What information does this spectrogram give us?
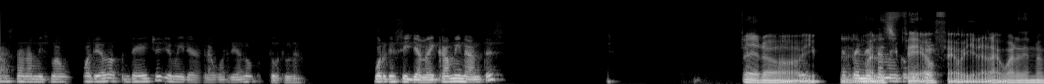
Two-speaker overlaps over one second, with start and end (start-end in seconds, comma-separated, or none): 7.9-9.4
